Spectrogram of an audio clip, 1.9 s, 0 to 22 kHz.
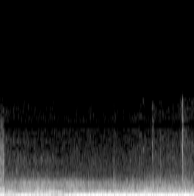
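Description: A Gran Turismo 7 race car pulling out of the pits, a low steady engine rumble and whir building slightly over two seconds, close and continuous with no talk.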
